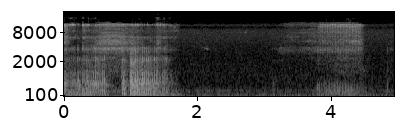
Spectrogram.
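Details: Two pugs napping together on pillows: loud, rough snoring from a sleeping small dog, then a quieter stretch and a second snore.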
